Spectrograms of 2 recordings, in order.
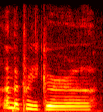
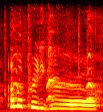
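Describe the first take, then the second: First: Lightly voiced pet, lower and softer; pet's voice. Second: Said in the usual way. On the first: Owner speaking for her pet after "say hello", low and soft. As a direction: answer for the pet in a soft little voice.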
